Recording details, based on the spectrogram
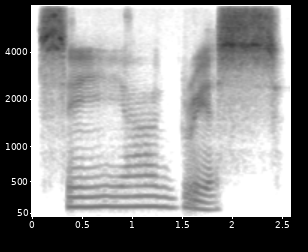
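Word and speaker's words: Syagrius: was converted by her over through saigeru s-y-a-g-r-i-u-s see griez the last roman governor in 486 and establishes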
